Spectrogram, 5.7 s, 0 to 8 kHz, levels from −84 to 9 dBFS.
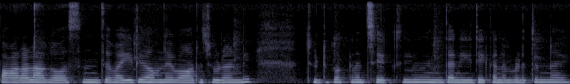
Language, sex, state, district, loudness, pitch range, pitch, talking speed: Telugu, female, Andhra Pradesh, Srikakulam, -36 LUFS, 210-220 Hz, 215 Hz, 155 wpm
